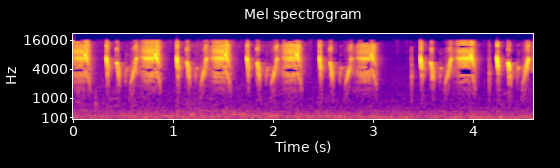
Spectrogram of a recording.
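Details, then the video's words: Young Bar-winged Prinia in full song, long 'ngebren' style used as a tutor recording: bursts of high, thin, buzzy notes with sharp up-sweeps, in clustered phrases separated by brief pauses. "CIBLEK GUNUNG MUDA GACOR NGEBREN PANJANG SUARA JERNIH"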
